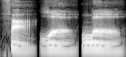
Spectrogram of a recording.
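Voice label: "thayene", concatenated syllables; Affixing experiment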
